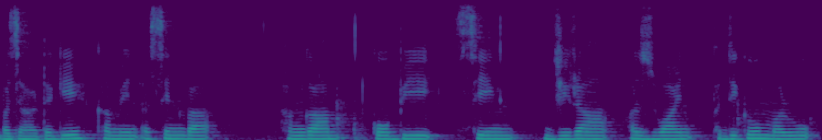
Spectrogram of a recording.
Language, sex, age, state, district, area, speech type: Manipuri, female, 30-45, Manipur, Tengnoupal, rural, spontaneous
